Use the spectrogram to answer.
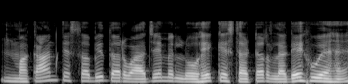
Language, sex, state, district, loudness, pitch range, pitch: Hindi, male, Jharkhand, Ranchi, -16 LUFS, 135-160 Hz, 150 Hz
